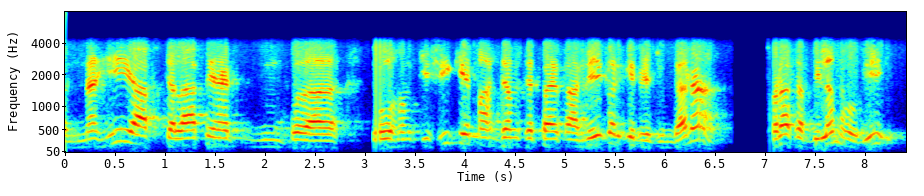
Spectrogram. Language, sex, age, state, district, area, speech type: Hindi, male, 60+, Bihar, Samastipur, rural, conversation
